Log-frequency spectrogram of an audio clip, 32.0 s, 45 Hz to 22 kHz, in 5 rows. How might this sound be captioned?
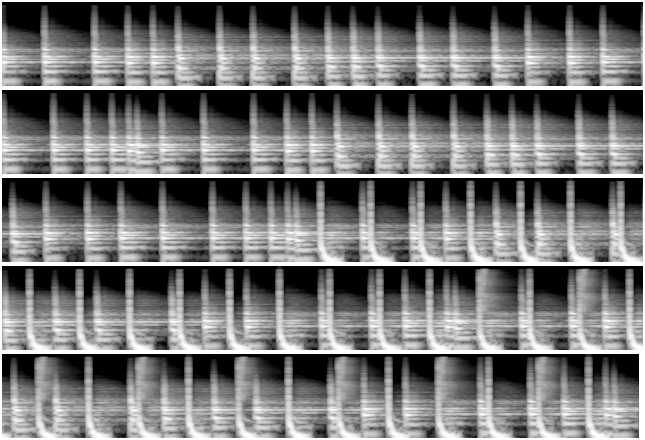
Deep house loop
This sound was created using the "SURGE" synthesizer.
BPM 120
KEY E minor
EDM, Tropical, Town, Ghost, Tribal, Surge, Minimal, POP, Future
